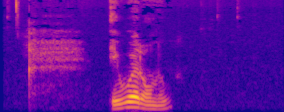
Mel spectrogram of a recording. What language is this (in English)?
French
